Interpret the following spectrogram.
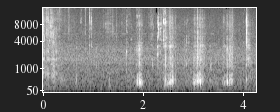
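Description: A mouthful of crunchy cinnamon cereal being chewed close to the microphone: four crunches about half a second apart, starting about two seconds in.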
